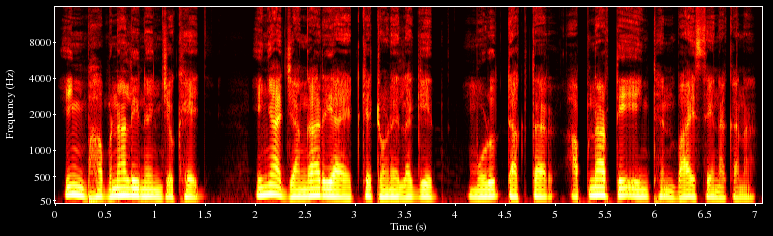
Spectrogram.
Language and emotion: Santali, sad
